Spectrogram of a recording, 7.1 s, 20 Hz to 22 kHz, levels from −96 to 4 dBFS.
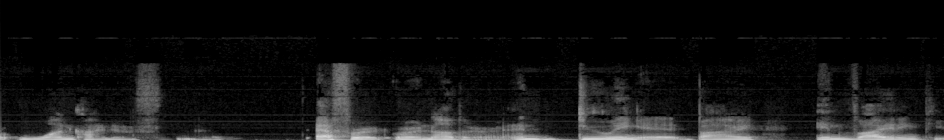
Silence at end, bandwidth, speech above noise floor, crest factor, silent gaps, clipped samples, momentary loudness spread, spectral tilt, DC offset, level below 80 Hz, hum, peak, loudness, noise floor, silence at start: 0 s; 11.5 kHz; 46 dB; 18 dB; none; under 0.1%; 16 LU; -9 dB/octave; under 0.1%; -58 dBFS; none; -6 dBFS; -22 LUFS; -68 dBFS; 0 s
